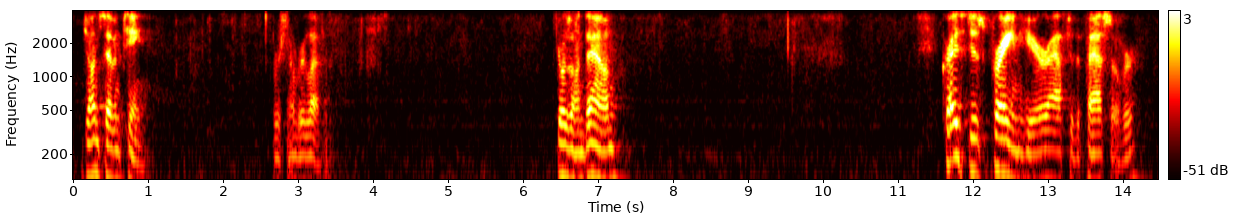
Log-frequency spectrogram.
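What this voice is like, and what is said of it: Scratchy, fading voice. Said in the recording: “My throat's kind of starting to get a little bit scratchy ... I am losing my voice”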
